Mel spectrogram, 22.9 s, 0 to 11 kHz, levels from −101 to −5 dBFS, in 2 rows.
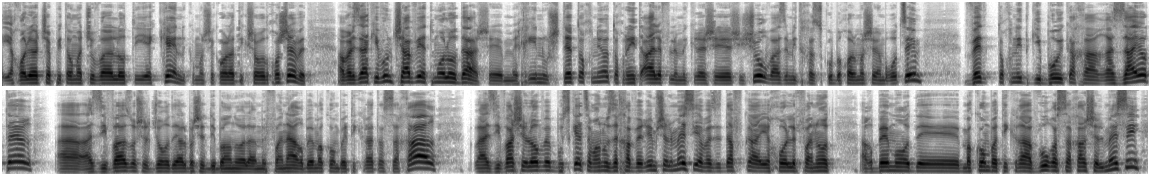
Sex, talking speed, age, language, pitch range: male, 190 wpm, 30-49, Hebrew, 135-185 Hz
